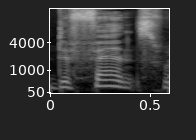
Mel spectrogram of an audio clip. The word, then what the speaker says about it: defense: And you're exactly right that the traditional pronunciation is that defense with the accent on the second syllable.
